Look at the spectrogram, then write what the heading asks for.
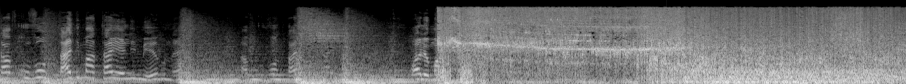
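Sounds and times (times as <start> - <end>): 
speech: 0.4 - 5.2
firework rocket whistling: 4.4 - 9.0.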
